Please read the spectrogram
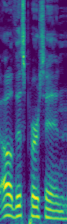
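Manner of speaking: ordinary talk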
